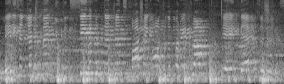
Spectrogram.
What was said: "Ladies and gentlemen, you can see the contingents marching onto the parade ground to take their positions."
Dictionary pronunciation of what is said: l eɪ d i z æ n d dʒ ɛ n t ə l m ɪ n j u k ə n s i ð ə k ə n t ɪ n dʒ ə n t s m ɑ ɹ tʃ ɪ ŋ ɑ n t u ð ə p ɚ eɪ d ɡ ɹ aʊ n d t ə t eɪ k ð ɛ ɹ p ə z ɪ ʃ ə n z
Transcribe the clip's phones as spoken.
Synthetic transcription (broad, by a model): l eɪ d i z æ n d dʒ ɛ n t l m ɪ n j u k ə n s i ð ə k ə n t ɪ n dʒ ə n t s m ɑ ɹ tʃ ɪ ŋ ɑ n t u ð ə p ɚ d ɹ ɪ d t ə t eɪ k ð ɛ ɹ p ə z ɪ ʃ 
